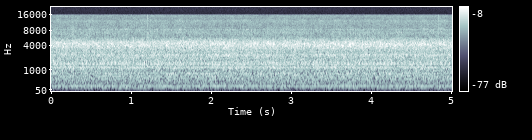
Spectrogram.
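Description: Room tone: a steady low hum under an even hiss, unchanging throughout.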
